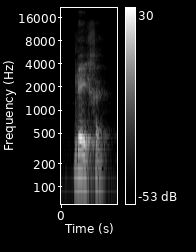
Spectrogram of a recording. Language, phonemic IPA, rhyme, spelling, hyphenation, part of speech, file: Dutch, /ˈleː.ɣə/, -eːɣə, lege, le‧ge, adjective / verb, Nl-lege.ogg
- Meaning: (adjective) inflection of leeg: 1. masculine/feminine singular attributive 2. definite neuter singular attributive 3. plural attributive; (verb) singular present subjunctive of legen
